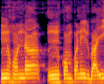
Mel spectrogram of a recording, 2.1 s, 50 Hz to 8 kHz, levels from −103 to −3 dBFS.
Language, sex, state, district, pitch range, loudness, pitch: Bengali, male, West Bengal, Dakshin Dinajpur, 130-140 Hz, -17 LUFS, 135 Hz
